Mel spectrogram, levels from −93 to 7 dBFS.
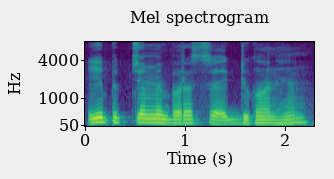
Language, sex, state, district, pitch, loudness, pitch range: Hindi, male, Arunachal Pradesh, Lower Dibang Valley, 130 Hz, -15 LUFS, 125-145 Hz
